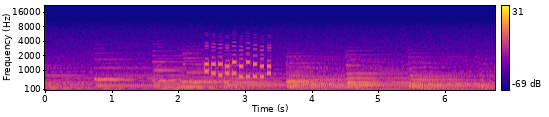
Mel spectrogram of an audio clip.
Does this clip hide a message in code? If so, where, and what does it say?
Yes: DTMF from 2.4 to 3.4 s, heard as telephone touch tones, dialled by machine, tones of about 60 ms. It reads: 0857913217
